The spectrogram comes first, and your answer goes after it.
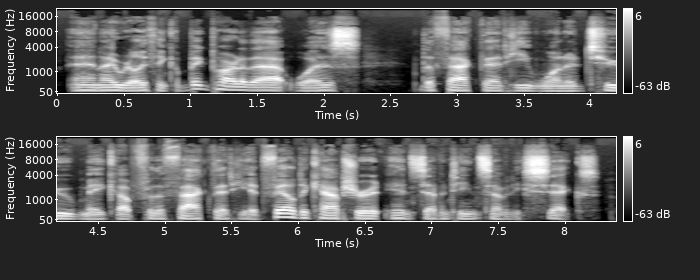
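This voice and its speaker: A man hosting a history podcast, talking in a measured, unhurried way, his voice a little scratchy from a cold. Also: on the low side, dark tone, dry recording. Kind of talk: solo podcast talk.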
